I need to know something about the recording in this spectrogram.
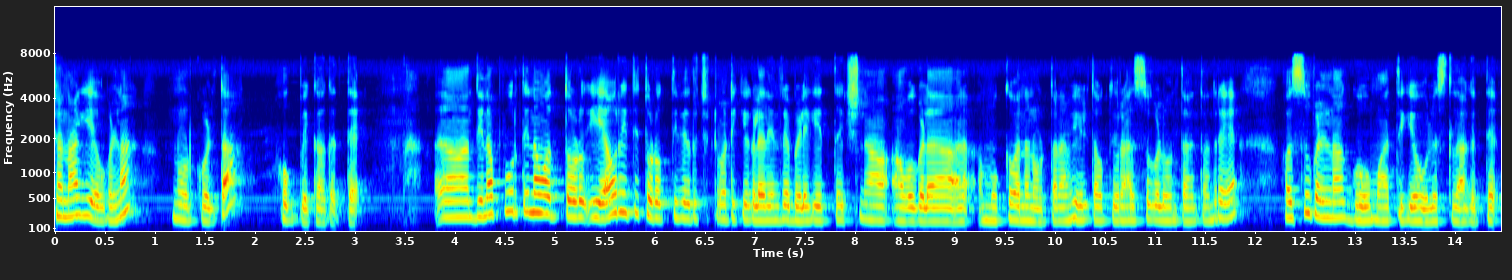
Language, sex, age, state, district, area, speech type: Kannada, female, 30-45, Karnataka, Mandya, rural, spontaneous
